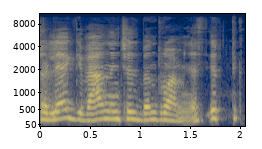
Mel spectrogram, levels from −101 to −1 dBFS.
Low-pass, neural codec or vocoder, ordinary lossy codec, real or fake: 9.9 kHz; none; AAC, 32 kbps; real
